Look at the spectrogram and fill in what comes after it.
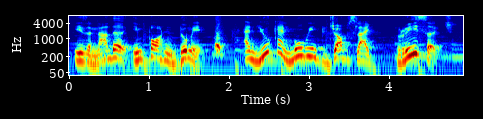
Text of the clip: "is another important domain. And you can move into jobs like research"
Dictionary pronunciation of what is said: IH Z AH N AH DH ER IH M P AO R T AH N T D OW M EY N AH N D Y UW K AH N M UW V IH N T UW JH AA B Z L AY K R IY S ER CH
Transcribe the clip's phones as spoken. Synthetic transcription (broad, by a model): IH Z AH N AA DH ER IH M P AO T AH N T D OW M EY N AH N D Y UW K AH N M UW V IH N T UW JH AA B S L AY K R IY S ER CH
